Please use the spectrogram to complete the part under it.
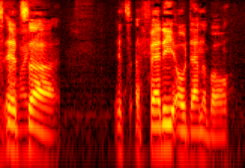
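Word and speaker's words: Ifeadi Odenigbo: Ifadi Ojinabo, I can't pronounce his last name. – It's Ifedi Odenabo.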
